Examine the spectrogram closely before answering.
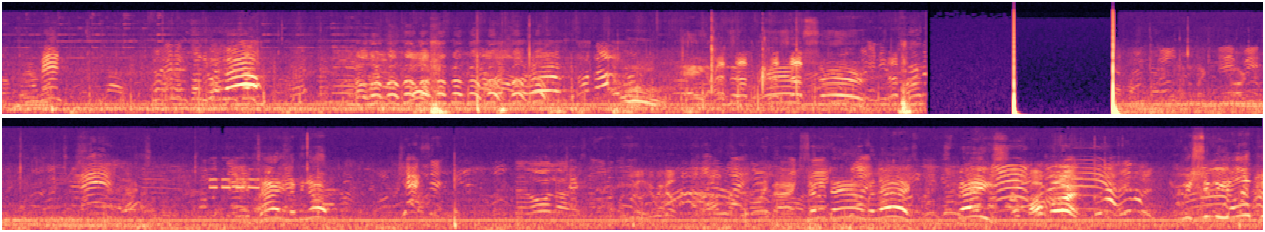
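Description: Children shout and call out in the distance across an open field.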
